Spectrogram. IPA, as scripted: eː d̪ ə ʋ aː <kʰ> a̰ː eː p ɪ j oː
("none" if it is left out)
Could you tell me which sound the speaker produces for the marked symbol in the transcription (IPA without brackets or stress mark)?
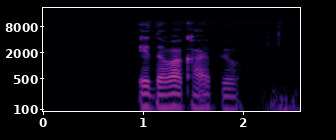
kʰ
